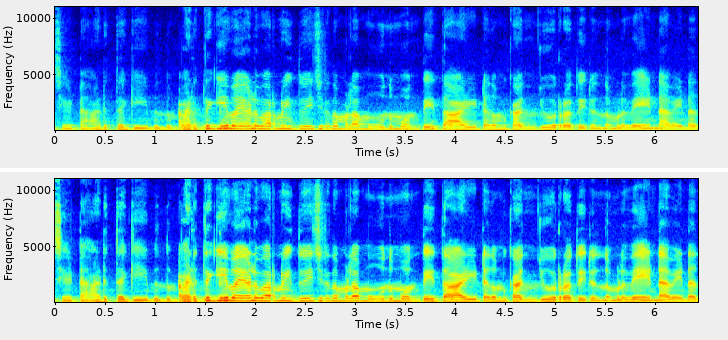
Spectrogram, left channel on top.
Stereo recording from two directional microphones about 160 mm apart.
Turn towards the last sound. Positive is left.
turn(degrees=-10)  # may be behind; listen again after turning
